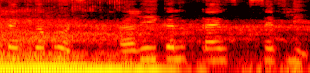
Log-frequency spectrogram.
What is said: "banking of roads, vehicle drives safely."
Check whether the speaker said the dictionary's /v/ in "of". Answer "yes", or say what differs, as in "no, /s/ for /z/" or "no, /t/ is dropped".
no, /p/ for /v/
